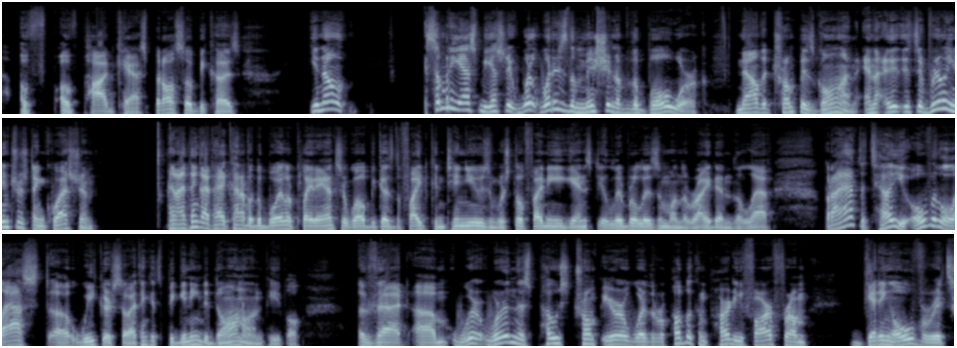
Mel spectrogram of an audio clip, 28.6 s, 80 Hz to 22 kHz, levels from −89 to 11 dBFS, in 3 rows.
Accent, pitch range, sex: American, 105-145 Hz, male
